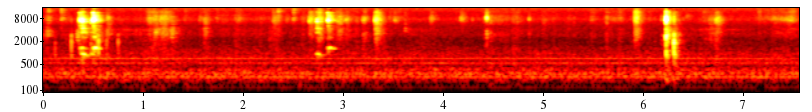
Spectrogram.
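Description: A few light clicks and taps of plastic Play-Doh toy pieces being handled, over a faint steady hum; the sharpest pair of clicks comes a little after six seconds.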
